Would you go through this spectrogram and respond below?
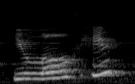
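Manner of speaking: sharp, surprised rise on him. Intonation example of disbelief or surprise, sharp rise on him. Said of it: "extra rising intonation... disbelief or surprises".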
